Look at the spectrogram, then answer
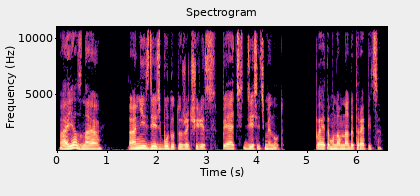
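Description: A woman reading an audiobook voices a cold, sneering male criminal who mutters low threats. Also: steady tone, normal speed, a little mellow, no echo, studio quality, lightly acted. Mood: menacing.

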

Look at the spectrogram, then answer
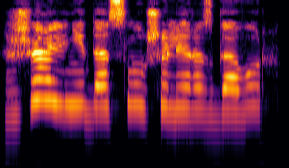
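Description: A woman voicing a gossipy, spiteful young girlfriend in an audiobook, snippy and excitable. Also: fairly high pitch, moderate pace, no room sound, clean studio sound, voice pushed up, natural voice.

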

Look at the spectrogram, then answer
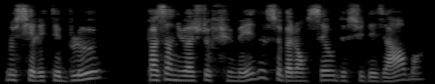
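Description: A woman reading a classic novel aloud as an audiobook in calm, even storytelling. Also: sits low, moderate pace, no echo, dull audio. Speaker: audiobook reader. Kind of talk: scripted narration of a classic novel.

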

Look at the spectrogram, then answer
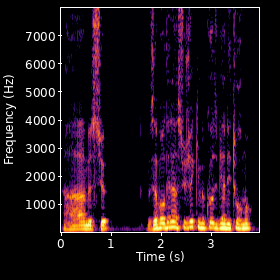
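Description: A man's voice: fairly high pitch, moderate pace, mellow, voice pushed up. A man voicing a scheming young orphaned heiress who complains melodramatically, reading an audiobook. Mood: plaintive. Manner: plaintive, melodramatic.

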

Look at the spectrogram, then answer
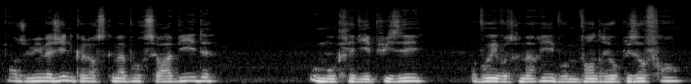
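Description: The desperate, imperious noblewoman of an audiobook, as a male reader puts her on, sharp and scornful in every phrase. Her voice is mellow and low-toned, with a husky edge. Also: fairly even intonation, moderate pace, lightly acted. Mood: bitter. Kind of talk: audiobook reading.

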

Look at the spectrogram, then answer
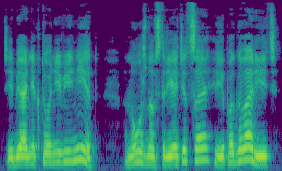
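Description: A woman reading an audiobook, voicing a gruff, commanding older father who barks his words. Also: lowish voice, a little slow, warm tone, lightly acted. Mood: stern. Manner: barking, stern.

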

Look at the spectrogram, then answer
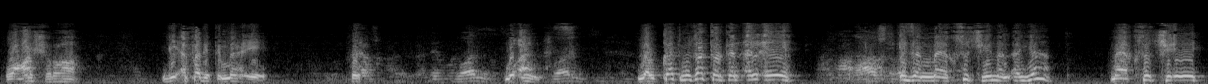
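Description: Egyptian sheikh teaching on old lo-fi tape. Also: male voice, a little high. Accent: Egyptian Arabic. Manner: asks the listeners questions and answers them himself; teacherly, repeats key words for emphasis. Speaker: religious scholar. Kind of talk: Quran commentary lecture. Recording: dull lo-fi old recording.

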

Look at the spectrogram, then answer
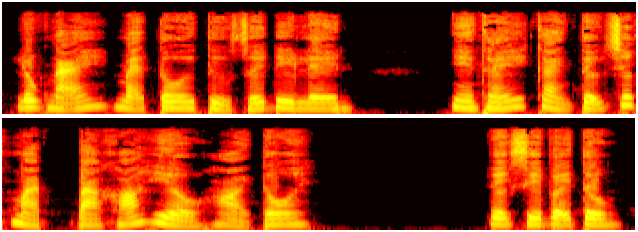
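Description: Brief: woman audiobook narrator, mellow, dry close sound, faint music. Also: lowish voice, fast talker, dry recording. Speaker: audiobook reader. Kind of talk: scripted story narration.

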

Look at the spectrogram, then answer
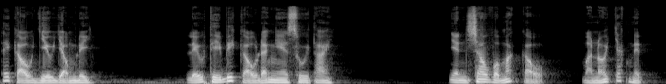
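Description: A man telling a ghost story in measured, even scripted narration. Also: sits low.

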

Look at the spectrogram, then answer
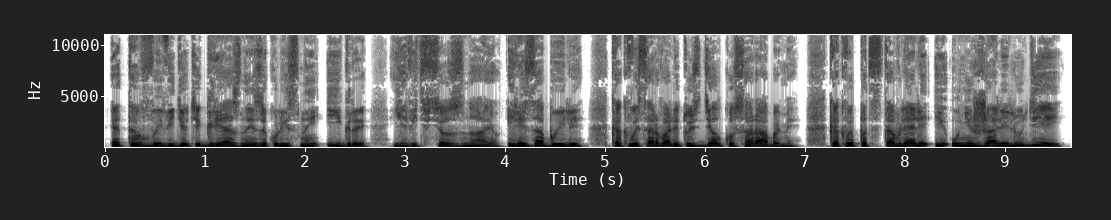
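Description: A male narrator voicing a distraught young female secretary who bitterly accuses her boss, speaking slowly and with emphasis. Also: on the high side, animated, mellow, breathy edge, dry recording, clean studio sound, pitched above the performer's own voice.

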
